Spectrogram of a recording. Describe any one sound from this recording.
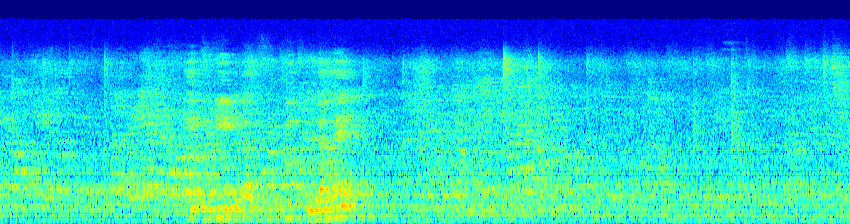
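A middle-aged man speaks calmly through a clip-on microphone.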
